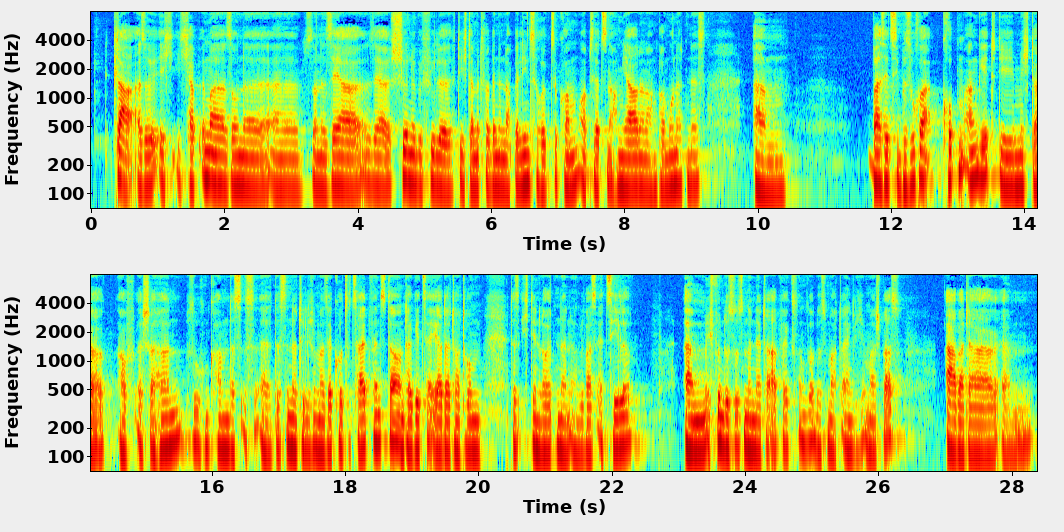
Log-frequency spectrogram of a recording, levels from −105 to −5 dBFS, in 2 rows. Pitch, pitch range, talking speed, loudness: 120 Hz, 115-130 Hz, 175 wpm, -19 LUFS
